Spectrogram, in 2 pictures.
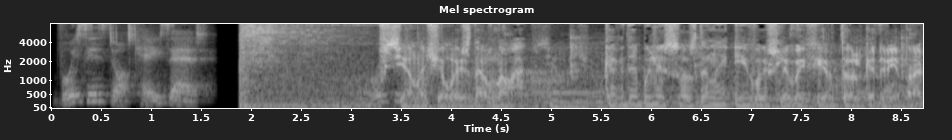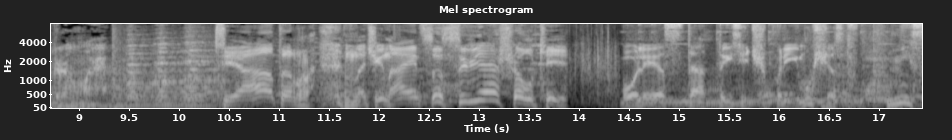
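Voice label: Russian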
